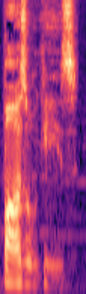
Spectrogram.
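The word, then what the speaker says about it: Bazelgeuse: The first came a month after release and it featured Apex Diablos, Apex Ralos, Chameleios, Kushala, Diora, Tostra, and Basogis.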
